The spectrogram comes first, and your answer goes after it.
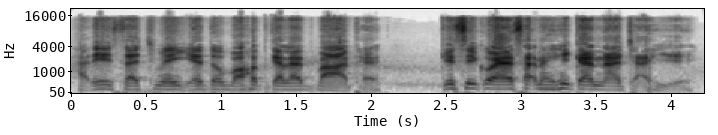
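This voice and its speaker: A woman's voice: low-pitched, normal speed, pushed and bright, slight background noise, pitched below the performer's own voice. A woman voicing an agitated, complaining village man in a cartoon. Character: sick coughing village man.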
